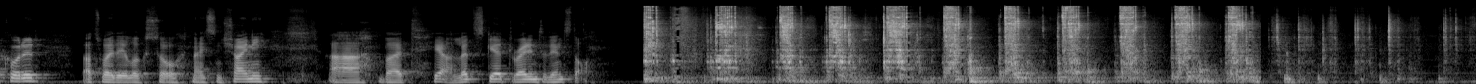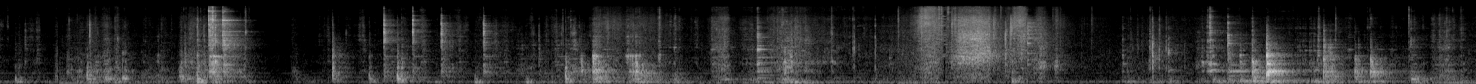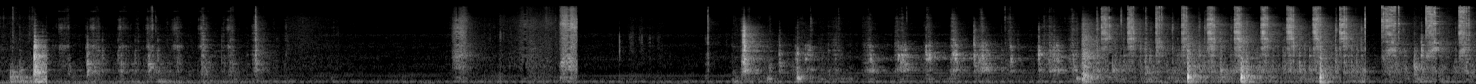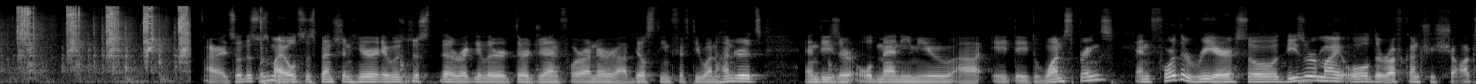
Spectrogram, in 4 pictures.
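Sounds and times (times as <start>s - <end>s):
sharp tool strokes: 6.4s - 13.8s, 38.2s - 46.3s
metal parts clanking and scraping: 6.4s - 23.4s, 24.0s - 25.4s, 26.0s - 32.3s, 36.9s - 46.3s.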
